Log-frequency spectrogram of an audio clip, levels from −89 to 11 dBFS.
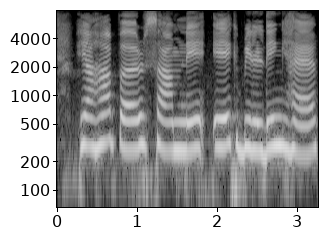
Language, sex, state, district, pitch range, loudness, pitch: Hindi, female, Punjab, Pathankot, 265-295 Hz, -12 LUFS, 275 Hz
